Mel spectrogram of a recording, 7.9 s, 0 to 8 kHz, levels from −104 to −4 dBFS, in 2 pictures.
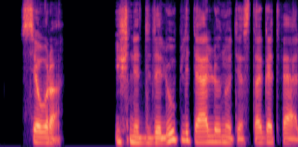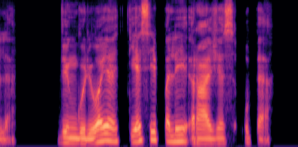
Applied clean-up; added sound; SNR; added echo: none; none; none; none.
